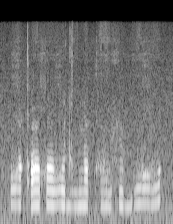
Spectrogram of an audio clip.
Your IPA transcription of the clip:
ʁʷ ɯ qʼ o χ ɔ ʁʷ ɐ d o̤ n ɔ qʰ o̤ ɬ ʉ b o̤ ʁ o̤

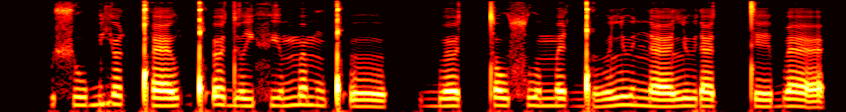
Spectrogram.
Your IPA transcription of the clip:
ʃ u b j œ ǃ æ u̯ ǃʼ œ d ɵ i̯ fʲ ɵ m œ m ǃʼ ɵ | b œ tː ɔ sʷ ɛ m ɛ ɡ͡ǃ ɵ l ʉ n æ l ʉ ɾ æ tː e b æ

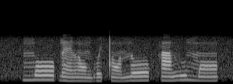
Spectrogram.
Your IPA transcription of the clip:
m oː˧ ɓ ɛ̃˨ l ɔ̃˨ ɡʷ i˨ t ɔ̃˨ n oː˧ k ã˧ v u˦ m ɔ̃˦

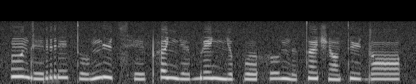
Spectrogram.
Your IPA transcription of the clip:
õ˦ d e̤˨ r e̤˦ t̪ o̤˨ ŋ y˦˨ t͡sʰ e̤˨ pʰ ɐ˦ ɲ ɛ̤˨ b e˦ ɲ ə˨ p o˨ h o̤˦ n̪ ə̤˨ t̪ ɐ̃˦ ʃ ɔ̃˨ t̪ y˦˨ d ɔ˦

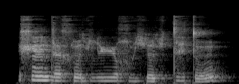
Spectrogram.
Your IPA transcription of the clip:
x ɛ̃˦ d ə˧ x ũ˧ ç ʎ yː˧ χʷ e̤˧ ç ũ˨ ç t ɛ̤˦ t ũ˨˦

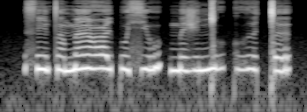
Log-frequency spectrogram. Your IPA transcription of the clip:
s ĩ t ɐ̃ m æ̃ ʕ i p u sʲ u | m e ʒ i ŋ͡ǀ ṳ k ṳ ð ɪ ǀ ɘ

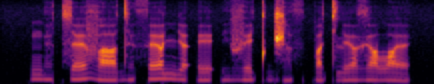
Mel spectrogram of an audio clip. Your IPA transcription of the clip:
ŋ ɛ̤ t͡s ɛ v a d ɛ̤ θ ɛ ɐ̯ nʲ a ʔ e ʔ i̤ v e tʲ d͡ʒ a̤ θ p a tʲ l ɛ ɐ̯ ɣ ɛ lˠ ɛ

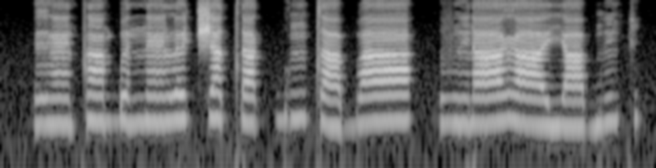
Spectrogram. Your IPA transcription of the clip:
ɣ ɛ̃˨ t ã˧ ɓ ə˧ n ɛ̃˧ l ə˦ t͡ʃ a˦ t ɾ a˧ k ɡʷ ə˦ ŋ t a˨ b aː˦ | v ĩ˨ ɾ aː˨˦ ɣ aː˨ j a˨ b ĩ˦ k

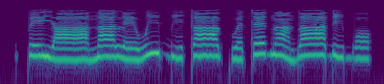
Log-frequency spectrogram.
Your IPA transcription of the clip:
p e˧ j aː˨ n a˧ l e˨ w i˦ ɓ i˨ t aː˧ kʷ ɛ˨ t ɛ˦ d ã˦˨ d aː˦ ɗ i˧ b ɔ˧

